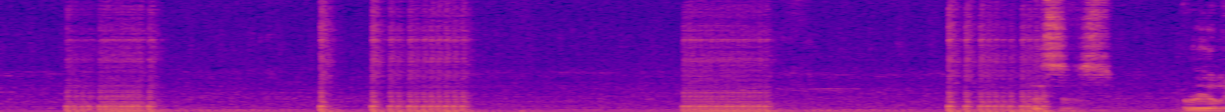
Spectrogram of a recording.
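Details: Honda van: repeated groaning creaks with a squeaky edge, one per steering movement, heard even while sitting still. Owner suspects a worn lower ball joint and plans to replace it after removing the steering knuckle.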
